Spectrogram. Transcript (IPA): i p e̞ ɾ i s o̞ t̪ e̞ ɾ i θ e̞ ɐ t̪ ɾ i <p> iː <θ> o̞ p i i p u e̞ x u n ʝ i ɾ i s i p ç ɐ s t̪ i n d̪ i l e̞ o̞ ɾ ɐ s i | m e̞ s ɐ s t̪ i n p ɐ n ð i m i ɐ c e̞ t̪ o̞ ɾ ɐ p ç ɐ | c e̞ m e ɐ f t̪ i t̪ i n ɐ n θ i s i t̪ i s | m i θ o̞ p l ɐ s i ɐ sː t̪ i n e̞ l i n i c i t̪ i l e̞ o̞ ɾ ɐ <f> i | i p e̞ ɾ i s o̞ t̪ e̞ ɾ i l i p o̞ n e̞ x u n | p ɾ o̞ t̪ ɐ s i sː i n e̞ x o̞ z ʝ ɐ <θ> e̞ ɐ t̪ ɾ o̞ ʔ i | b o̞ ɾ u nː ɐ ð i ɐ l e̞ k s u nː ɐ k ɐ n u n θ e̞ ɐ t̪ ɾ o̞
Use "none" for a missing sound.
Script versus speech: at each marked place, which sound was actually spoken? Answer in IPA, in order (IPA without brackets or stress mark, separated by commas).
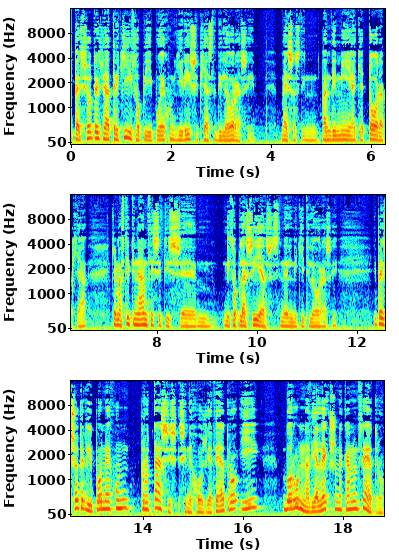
c, θ, s, θ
